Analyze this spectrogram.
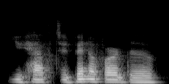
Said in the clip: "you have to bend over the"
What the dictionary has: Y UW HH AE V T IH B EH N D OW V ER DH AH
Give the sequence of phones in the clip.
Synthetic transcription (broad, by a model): Y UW HH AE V T IH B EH N OW F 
